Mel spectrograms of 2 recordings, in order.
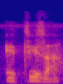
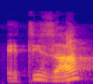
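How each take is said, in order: First: Said in the usual way. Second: "A teaser?" repeated louder, rising at the end; puzzled question. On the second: Acted. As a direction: echo the word back, baffled.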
